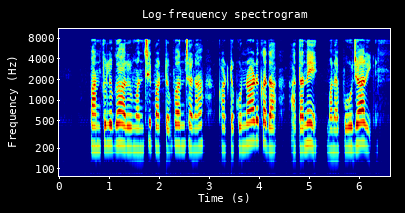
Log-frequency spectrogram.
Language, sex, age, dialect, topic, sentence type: Telugu, female, 36-40, Telangana, agriculture, statement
